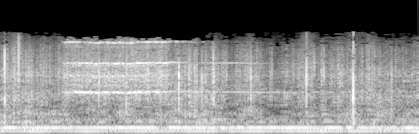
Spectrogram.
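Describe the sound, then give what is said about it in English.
The doorbell of the dealer's house rings with a bright, sustained tone lasting a second or so, moderately loud over a steady low hum, followed by a few faint clicks and taps. “Ring the bell. Don't hesitate, Markheim. Ring it.”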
